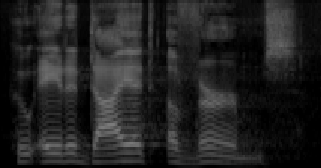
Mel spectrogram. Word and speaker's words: Worms: It looks like worms if you just read it out in English. But you would say Worms, okay? Because the W is pronounced like a V in German.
